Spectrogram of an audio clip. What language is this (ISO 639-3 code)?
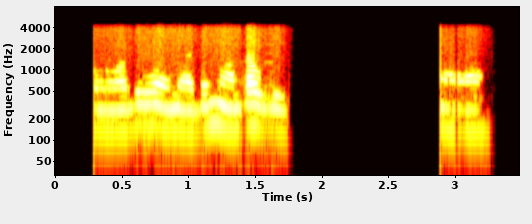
mni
